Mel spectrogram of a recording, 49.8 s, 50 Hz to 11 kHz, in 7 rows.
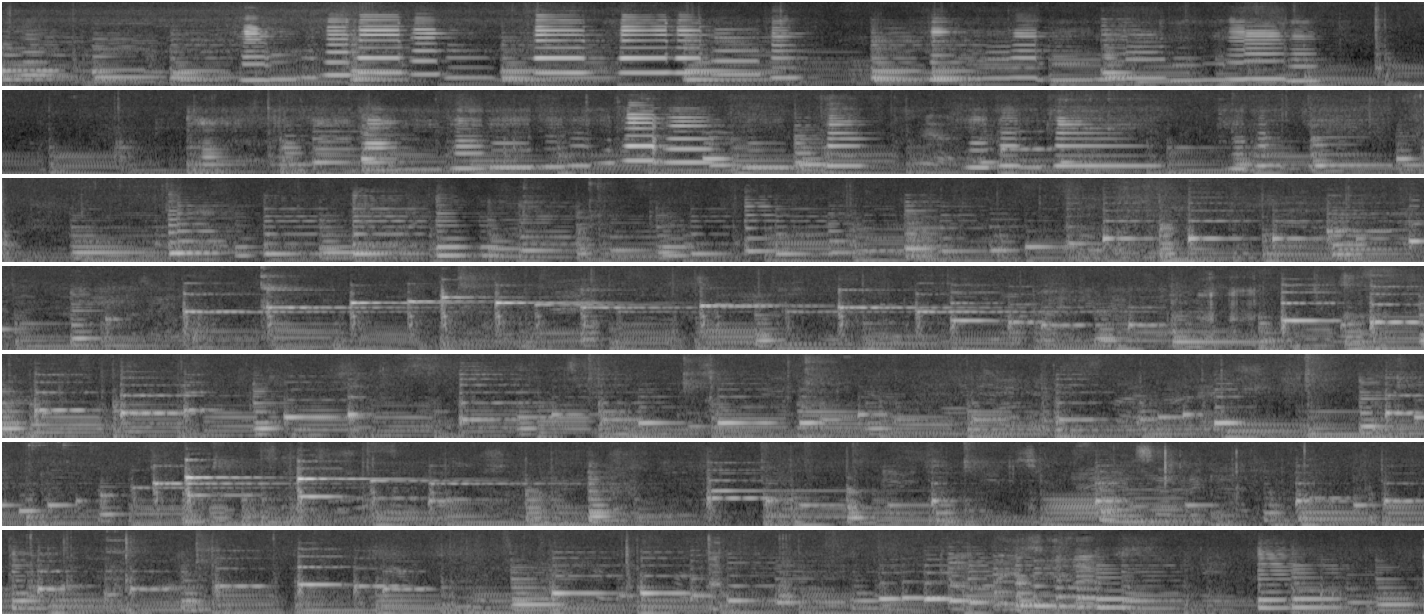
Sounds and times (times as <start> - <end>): Music: 0.0 - 49.7
Speech: 11.6 - 12.3, 29.8 - 38.8, 39.4 - 42.2.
